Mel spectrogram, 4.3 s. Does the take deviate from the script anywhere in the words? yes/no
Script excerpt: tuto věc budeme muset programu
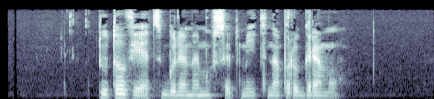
yes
